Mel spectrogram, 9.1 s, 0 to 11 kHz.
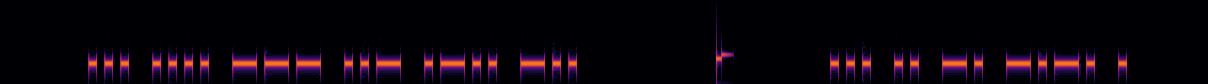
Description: Morse code, heard as a keyed tone, about 20 wpm, 700 Hz. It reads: SHOULD SINCE
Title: Sets of 2 Words - New Word Drill - 20wpm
